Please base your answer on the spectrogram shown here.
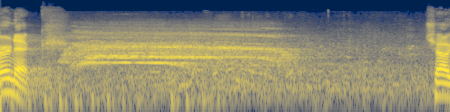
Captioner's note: cheering, applause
